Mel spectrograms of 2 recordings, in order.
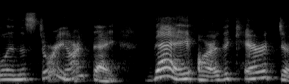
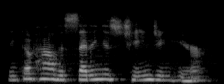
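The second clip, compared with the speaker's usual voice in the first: ordinary talk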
